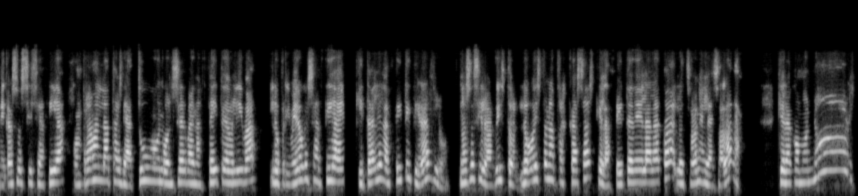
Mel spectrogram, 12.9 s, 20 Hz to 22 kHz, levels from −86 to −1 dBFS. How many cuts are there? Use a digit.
4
